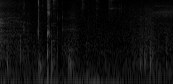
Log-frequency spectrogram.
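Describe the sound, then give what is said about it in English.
A German Shepherd gives a few short, sharp vocal bursts, clustered near the start and then a softer run of yelps toward the end, fairly faint against a quiet background with no talking. “has a German Shepherd.”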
